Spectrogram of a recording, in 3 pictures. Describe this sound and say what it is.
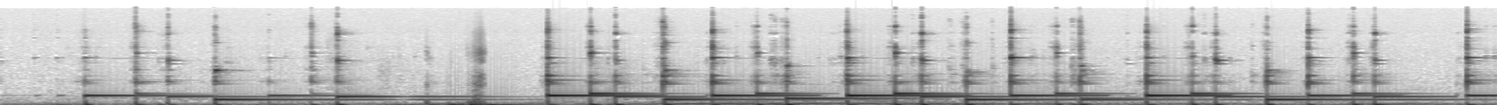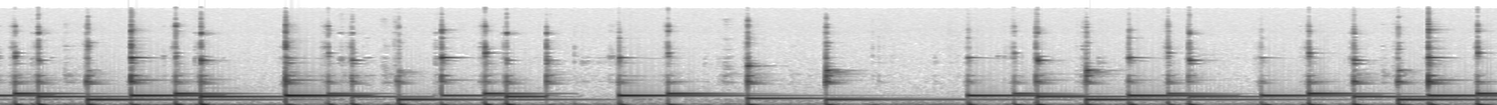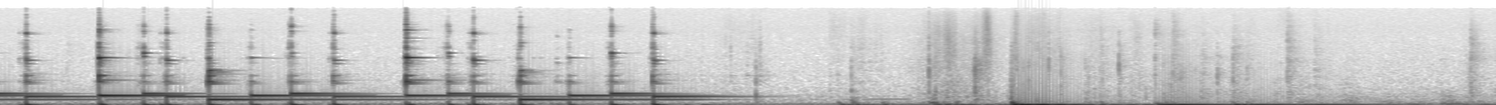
Kalimba african
record of african kalimba by Audiotechnica condeser microphone.
instrument, kalimba, percussion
